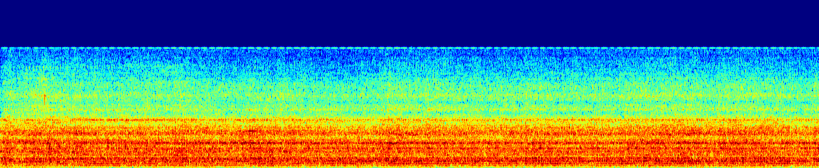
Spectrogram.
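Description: Bridgeport Series II mill's rear-mounted vertical slotting attachment running, its ram stroking the tool up and down. A steady machine drone with several constant tones.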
